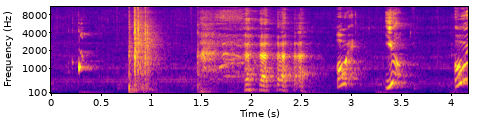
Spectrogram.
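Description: A pocket thermal printer starting a print: a knock just under a second in, then its small paper-feed motor whirring steadily as the thermal paper feeds out, with short laughs over it.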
